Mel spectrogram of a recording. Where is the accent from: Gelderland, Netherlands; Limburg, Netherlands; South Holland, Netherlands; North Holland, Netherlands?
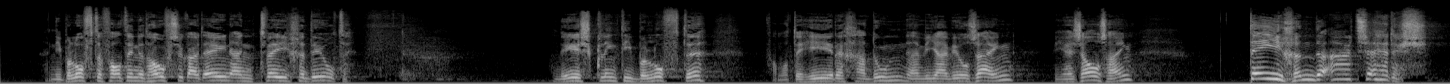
Gelderland, Netherlands; Ik kom zelf van de Veluwe.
